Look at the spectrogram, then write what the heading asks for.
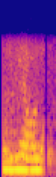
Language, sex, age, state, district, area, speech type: Manipuri, female, 18-30, Manipur, Senapati, urban, conversation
